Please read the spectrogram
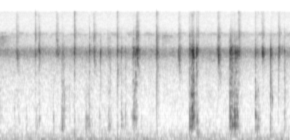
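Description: Irregular scratching and scraping on a hard surface, a quick run of short scrapes and clicks several times a second, the loudest strokes coming about three seconds in.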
